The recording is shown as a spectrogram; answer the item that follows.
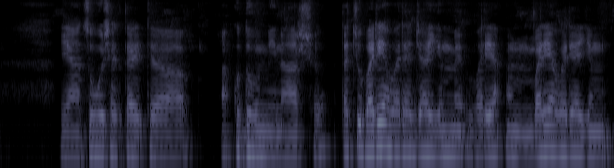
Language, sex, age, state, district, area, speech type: Kashmiri, male, 30-45, Jammu and Kashmir, Kupwara, rural, spontaneous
